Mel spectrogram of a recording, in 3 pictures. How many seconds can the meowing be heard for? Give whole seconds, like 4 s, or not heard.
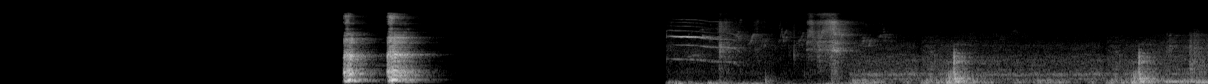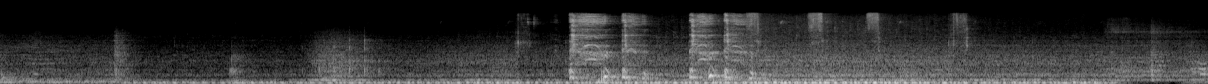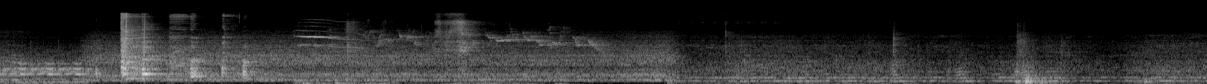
5 s.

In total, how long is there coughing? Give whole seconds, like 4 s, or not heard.
4 s.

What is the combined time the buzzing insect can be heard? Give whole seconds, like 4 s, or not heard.
28 s.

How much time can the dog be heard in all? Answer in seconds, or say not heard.
not heard.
